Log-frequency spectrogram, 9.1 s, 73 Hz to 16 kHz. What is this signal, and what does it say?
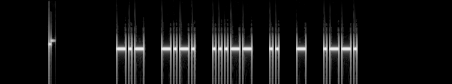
Morse code, heard as a keyed tone, about 19 wpm, spaced as for 14 wpm, 700 Hz. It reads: KC3ITP
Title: 207 Lesson 33g - Letter j - Call Signs 20wpm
